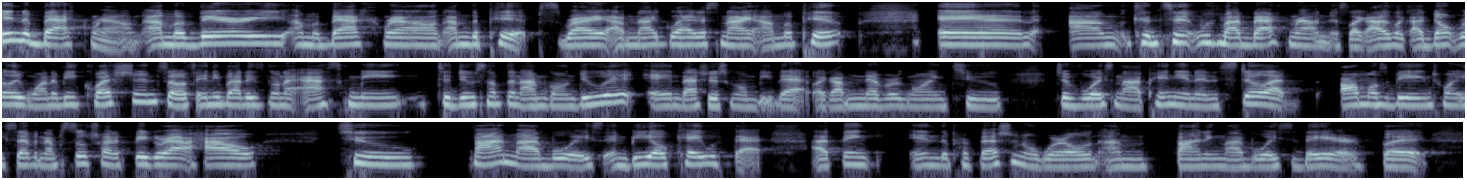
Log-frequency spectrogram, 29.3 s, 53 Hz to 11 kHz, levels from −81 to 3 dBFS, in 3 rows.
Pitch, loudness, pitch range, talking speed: 190 Hz, -22 LUFS, 175-200 Hz, 205 wpm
